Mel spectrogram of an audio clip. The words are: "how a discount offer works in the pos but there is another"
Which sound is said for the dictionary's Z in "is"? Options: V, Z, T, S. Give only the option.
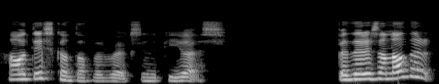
Z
